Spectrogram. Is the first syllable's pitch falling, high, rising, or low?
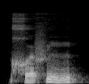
low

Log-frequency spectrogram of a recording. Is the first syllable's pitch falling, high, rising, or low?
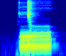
high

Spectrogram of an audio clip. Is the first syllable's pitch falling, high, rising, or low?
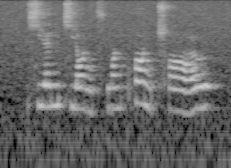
rising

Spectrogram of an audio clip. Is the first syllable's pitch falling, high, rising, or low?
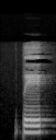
low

